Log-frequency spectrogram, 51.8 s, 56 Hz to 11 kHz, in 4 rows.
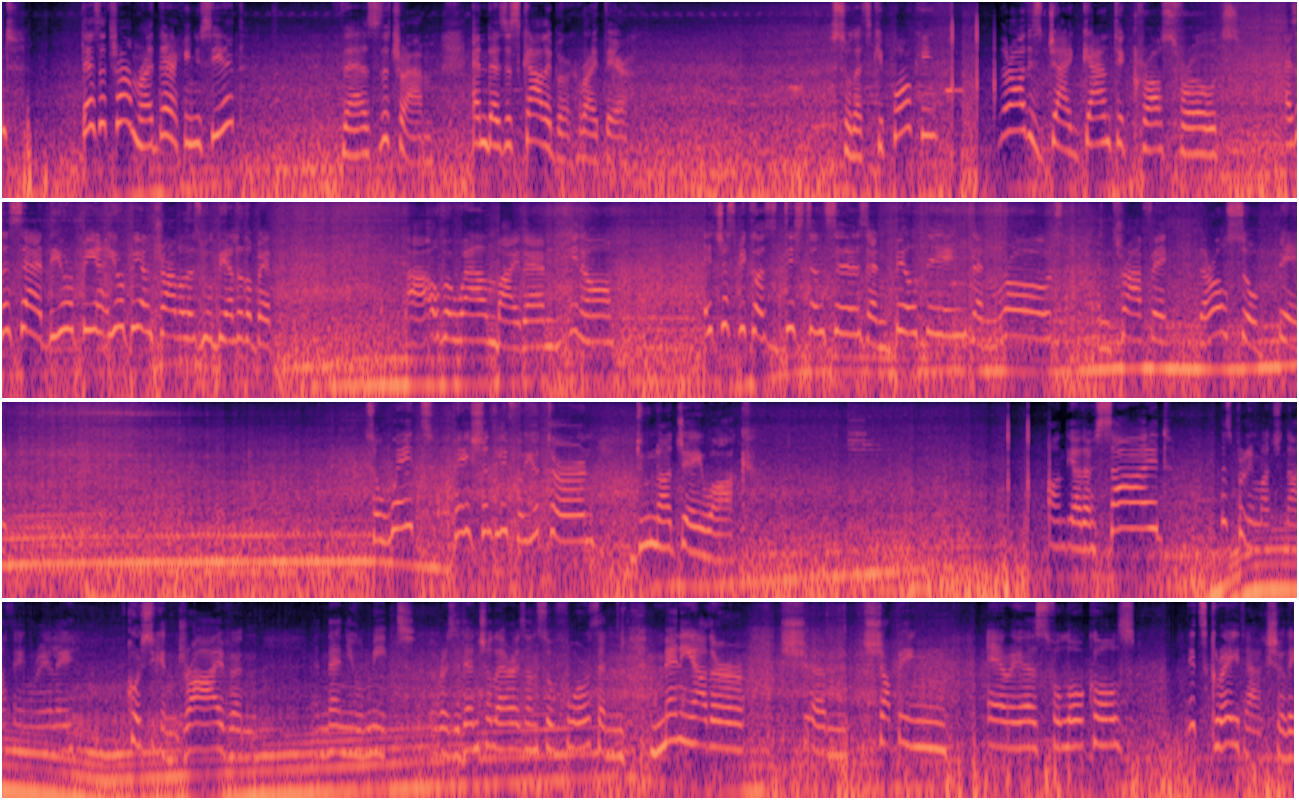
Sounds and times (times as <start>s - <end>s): Vehicle: 0.0s - 51.7s
Speech: 0.8s - 2.4s, 3.3s - 6.3s, 8.3s - 9.4s, 10.0s - 15.7s, 17.0s - 19.1s, 20.0s - 26.0s, 29.6s - 33.4s, 36.4s - 41.4s, 42.0s - 51.7s.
